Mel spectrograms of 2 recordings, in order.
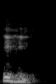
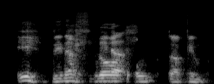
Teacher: হাটা একদম গলার শেষ দিক থেকে উন্মুক্ত ভাবে উচ্চারণ করতে হবে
